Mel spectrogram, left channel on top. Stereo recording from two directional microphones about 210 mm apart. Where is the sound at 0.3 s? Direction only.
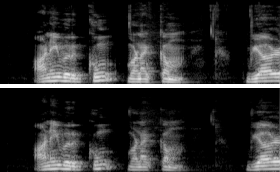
15° left (ahead or behind).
